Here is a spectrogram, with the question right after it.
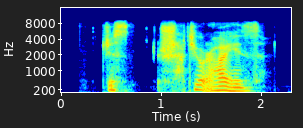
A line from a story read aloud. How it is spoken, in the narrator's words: hissed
